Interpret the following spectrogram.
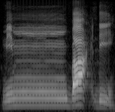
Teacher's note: dan huruf ba itu huruf bibir maka ketika dia sebut ini lebih dominan Itu adalah huruf ba yang kedengaran dibandingkan huruf mim mimnya disamar-samarkan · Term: ikhfa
